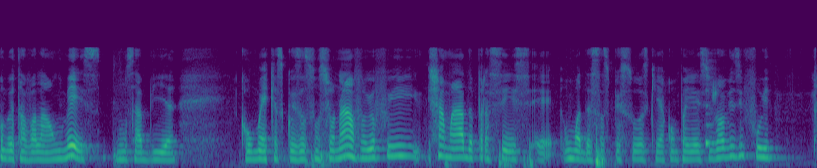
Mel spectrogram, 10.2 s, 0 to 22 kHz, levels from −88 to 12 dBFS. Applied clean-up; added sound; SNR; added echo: none; Cowbell; 9 dB; none.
